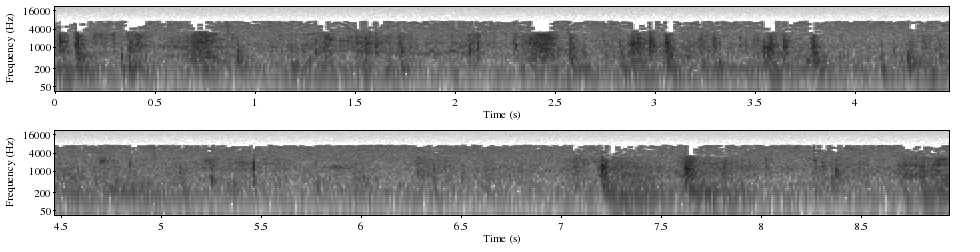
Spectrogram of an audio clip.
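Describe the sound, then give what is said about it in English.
Wind blowing outdoors at night, a steady, loud rushing roar with many dull thumps and buffeting gusts running through it, continuous throughout with no voices. “Wind blowing across here tonight.”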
